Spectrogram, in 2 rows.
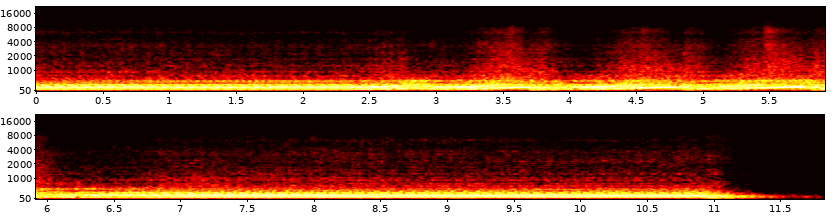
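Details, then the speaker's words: Toyota 1UZ-FE V8 on new conversion wiring loom with 40/40/40 ECU: catches, takes a few clean throttle blips, settles to an even smooth idle, then shuts off cleanly; starts and runs healthy. "Put the loom on, plug everything in, power, ignition and start, and it goes."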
